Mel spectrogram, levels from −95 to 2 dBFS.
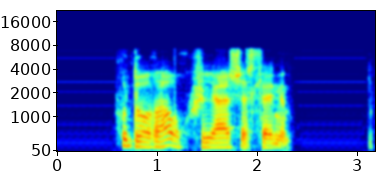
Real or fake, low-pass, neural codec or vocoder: fake; 7.2 kHz; vocoder, 22.05 kHz, 80 mel bands, HiFi-GAN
